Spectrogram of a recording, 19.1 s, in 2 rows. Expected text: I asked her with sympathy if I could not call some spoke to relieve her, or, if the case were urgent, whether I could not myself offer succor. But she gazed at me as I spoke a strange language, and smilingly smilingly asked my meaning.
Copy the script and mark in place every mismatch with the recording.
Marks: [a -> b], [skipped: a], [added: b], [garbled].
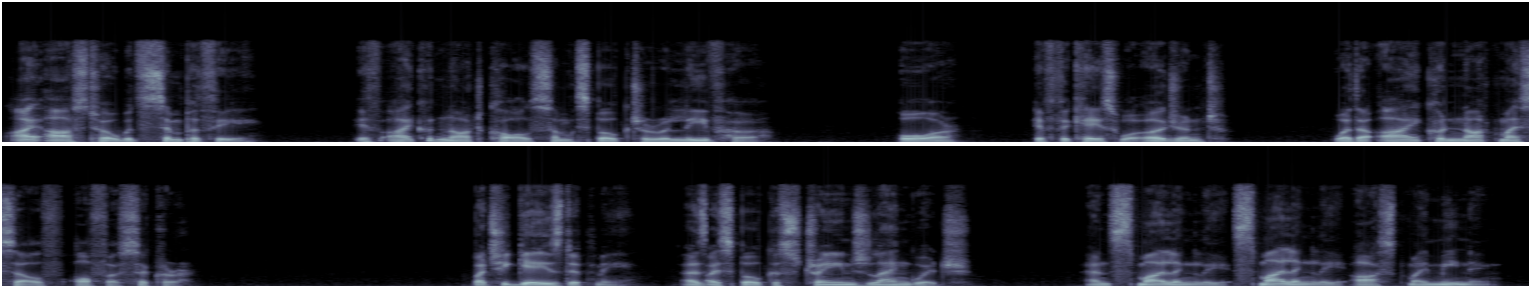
I asked her with sympathy if I could not call some spoke to relieve her, or, if the case were urgent, whether I could not myself offer succor. But she gazed at me as I spoke a strange language, and smilingly smilingly asked my meaning.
